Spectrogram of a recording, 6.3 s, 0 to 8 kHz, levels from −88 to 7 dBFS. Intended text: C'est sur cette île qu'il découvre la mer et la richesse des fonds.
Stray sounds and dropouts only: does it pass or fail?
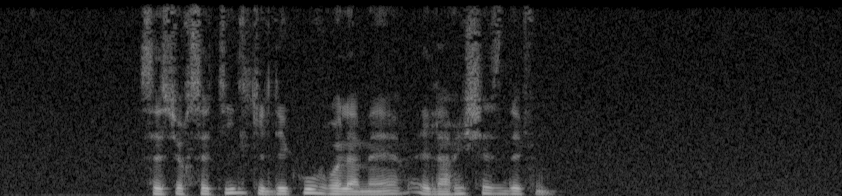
pass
